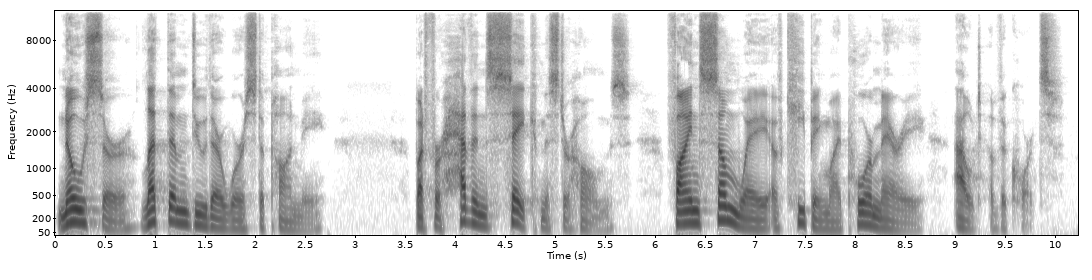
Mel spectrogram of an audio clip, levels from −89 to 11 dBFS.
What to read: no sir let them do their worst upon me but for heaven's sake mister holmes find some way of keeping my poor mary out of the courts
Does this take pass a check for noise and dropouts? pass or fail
pass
